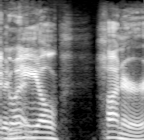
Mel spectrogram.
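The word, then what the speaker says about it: Danielle Hunter: want to stay on Den Neil and it's pronounced Den Neil Hunter and we've seen him obviously the sack last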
